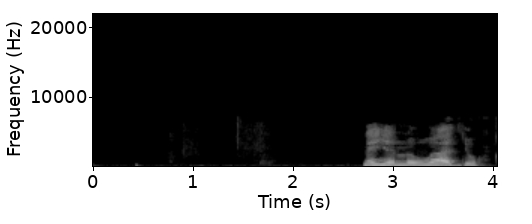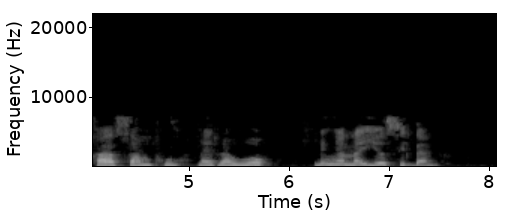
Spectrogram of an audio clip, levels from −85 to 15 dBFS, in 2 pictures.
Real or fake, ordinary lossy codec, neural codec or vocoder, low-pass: fake; MP3, 32 kbps; vocoder, 44.1 kHz, 128 mel bands every 512 samples, BigVGAN v2; 7.2 kHz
